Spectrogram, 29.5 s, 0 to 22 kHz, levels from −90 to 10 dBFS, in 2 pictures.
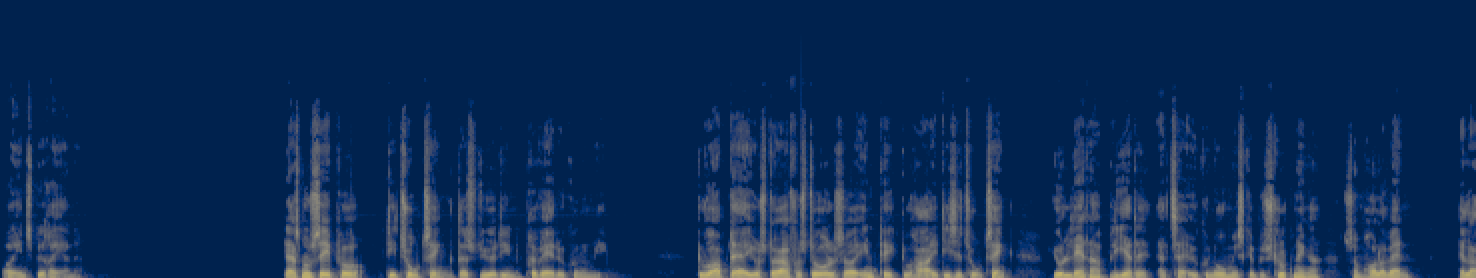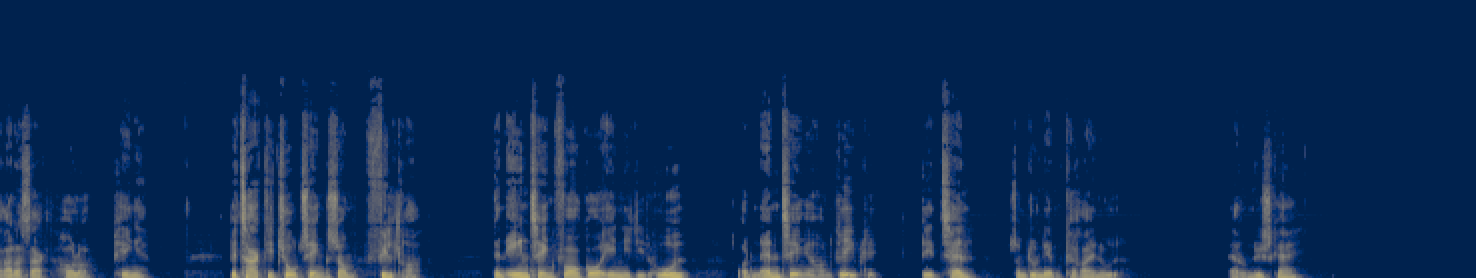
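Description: From 22.64 to 23.85 s, just after "hoved og den anden", channel delay (comb filtering) sets in. One channel runs roughly 3 ms behind the other, and when the two are summed to mono, shared content cancels at evenly spaced frequencies. The first notch sits around 150 Hz, with further dips repeating up the spectrum. The speech turns hollow and phasey for that stretch. A spectrogram shows fixed, regularly spaced dark horizontal bands across the segment, while the waveform looks thinner where energy cancels.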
